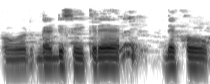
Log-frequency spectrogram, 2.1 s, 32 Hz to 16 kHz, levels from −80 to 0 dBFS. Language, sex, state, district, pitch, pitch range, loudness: Rajasthani, male, Rajasthan, Churu, 110 Hz, 105-115 Hz, -17 LUFS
